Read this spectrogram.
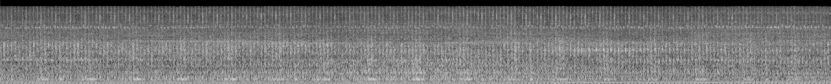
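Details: BMW 318 TDS E36 diesel idling with a steady knock about twice a second. The knock seems to run at about half the engine speed, over a clattery background. The source is undetermined.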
